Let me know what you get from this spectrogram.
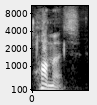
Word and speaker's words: Homs: I think I've been mispronouncing it. I said Homs, but how do you pronounce that? – Homs.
